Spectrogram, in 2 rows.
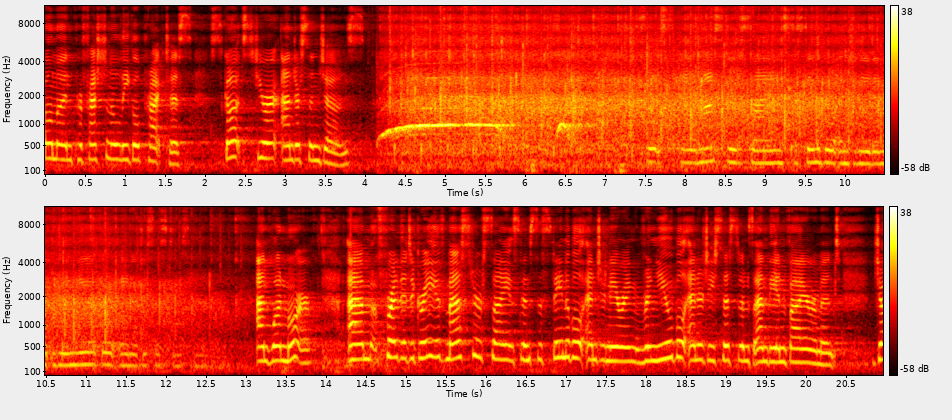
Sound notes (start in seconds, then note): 4.1 audience applauding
